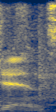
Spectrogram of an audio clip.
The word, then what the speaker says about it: reagents: Reagents. That's how you pronounce that one.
